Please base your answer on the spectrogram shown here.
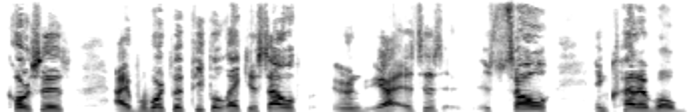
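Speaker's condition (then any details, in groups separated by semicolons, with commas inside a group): Cerebral palsy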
